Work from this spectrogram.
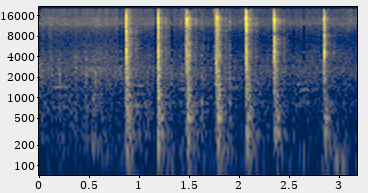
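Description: Seven sharp metallic taps in a steady rhythm as a socket drives a plastic shifter bushing onto a Dodge SRT-4 shifter, each strike close and crisp with a short ring.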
